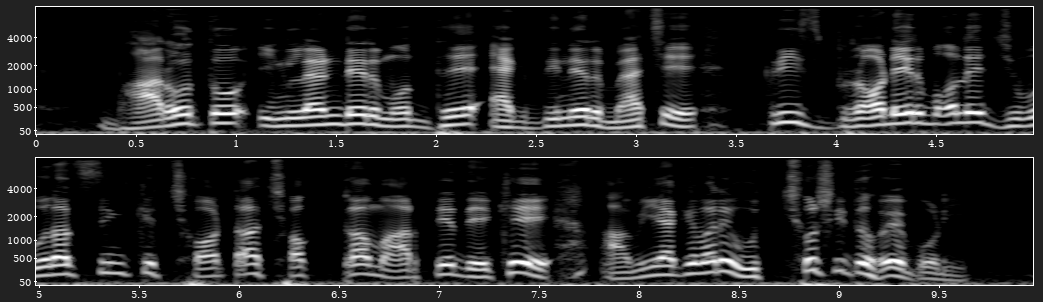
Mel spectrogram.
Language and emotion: Bengali, happy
